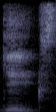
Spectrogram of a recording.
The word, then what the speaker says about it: G3EKS: Our good friend Geeks, that's spelled G3EKS, are having their 2023 Geektacular Spring Comic Book and Toy Show.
